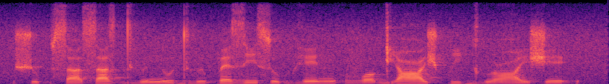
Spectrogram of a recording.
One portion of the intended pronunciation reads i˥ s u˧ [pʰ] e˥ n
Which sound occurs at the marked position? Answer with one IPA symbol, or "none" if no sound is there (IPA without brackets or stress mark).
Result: bʱ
